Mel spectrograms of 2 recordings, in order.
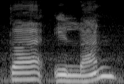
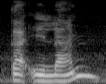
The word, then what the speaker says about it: kailan: in english ka ilan kailan first syllable ka second syllable e third syllable lan kailan third syllable is where the accent is so that you will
